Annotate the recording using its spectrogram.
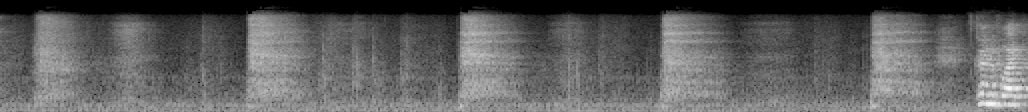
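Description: A woman exhales sharply in steady, even breaths.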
